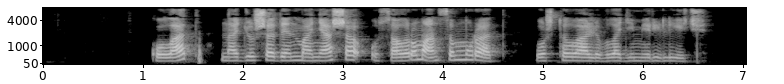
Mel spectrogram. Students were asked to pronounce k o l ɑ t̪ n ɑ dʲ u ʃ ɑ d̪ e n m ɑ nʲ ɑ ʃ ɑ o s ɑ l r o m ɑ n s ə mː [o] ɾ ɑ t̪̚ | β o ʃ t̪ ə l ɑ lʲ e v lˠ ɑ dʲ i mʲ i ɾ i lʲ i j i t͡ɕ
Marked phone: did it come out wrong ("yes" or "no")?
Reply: yes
